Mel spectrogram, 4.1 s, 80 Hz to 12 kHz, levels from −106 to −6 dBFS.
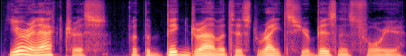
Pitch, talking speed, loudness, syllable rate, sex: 125 Hz, 175 wpm, -18 LUFS, 5.1 syllables/s, male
